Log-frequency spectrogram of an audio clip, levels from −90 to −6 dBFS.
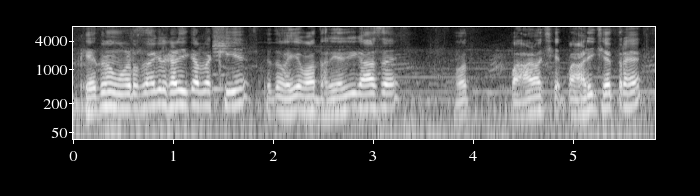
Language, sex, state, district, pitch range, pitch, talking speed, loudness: Hindi, male, Uttar Pradesh, Budaun, 160-180 Hz, 165 Hz, 195 wpm, -16 LUFS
